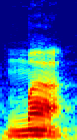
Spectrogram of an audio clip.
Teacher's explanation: makrojnya tertutup tidak bisa keluar sama sekali suara dari makhrajnya tetapi ada celah ya dari hidung sehingga dia keluar suaranya lewat lewat hidung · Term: bainiyah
